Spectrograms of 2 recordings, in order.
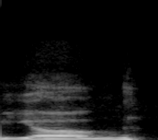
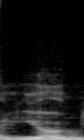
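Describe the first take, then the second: First: The name sounds like the English word young. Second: The name has a German short oo vowel. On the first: "it's okay to call him Young. We're Americans" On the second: "I pronounce it the way Germans would"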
